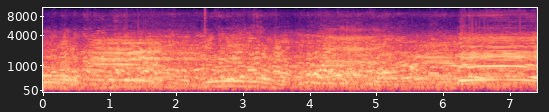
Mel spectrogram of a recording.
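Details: Cattle market in Dhaka, Bangladesh, on 12 August 2024, with farmers buying Friesian and crossbred heifer calves; a couple of brief lowing moos sit under dense overlapping human voices and general crowd hubbub.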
